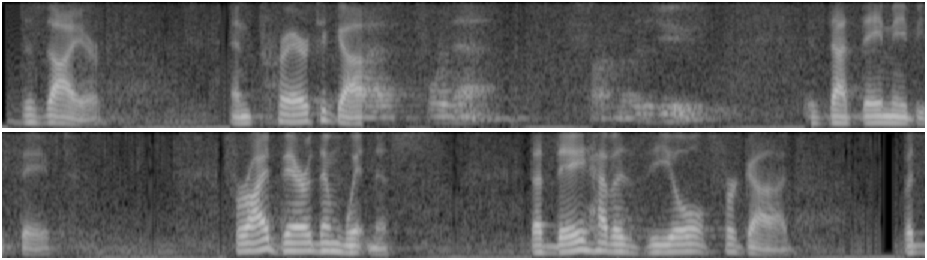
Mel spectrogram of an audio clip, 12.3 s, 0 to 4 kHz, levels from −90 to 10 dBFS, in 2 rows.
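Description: Speech heard over a narrowband call path, with nothing above 4 kHz. From 2.40 to 5.39 s, right after "and prayer to", the sound turns suddenly hollow and roomy. It loses bass, drops roughly 10 dB and picks up more background noise. It snaps back before "that they may be". The likely cause is a switch to a distant microphone.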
